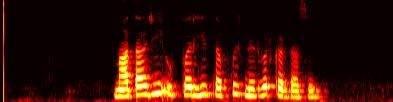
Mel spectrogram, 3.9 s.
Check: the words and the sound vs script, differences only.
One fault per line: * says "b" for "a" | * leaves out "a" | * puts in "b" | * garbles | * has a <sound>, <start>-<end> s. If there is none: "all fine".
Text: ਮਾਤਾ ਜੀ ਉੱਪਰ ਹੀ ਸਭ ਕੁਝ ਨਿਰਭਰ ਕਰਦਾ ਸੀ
all fine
